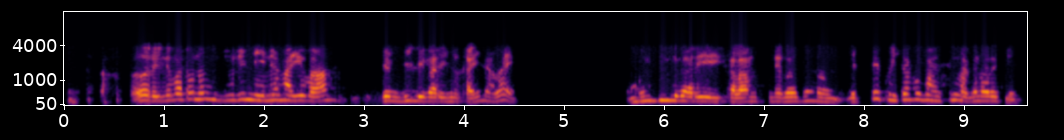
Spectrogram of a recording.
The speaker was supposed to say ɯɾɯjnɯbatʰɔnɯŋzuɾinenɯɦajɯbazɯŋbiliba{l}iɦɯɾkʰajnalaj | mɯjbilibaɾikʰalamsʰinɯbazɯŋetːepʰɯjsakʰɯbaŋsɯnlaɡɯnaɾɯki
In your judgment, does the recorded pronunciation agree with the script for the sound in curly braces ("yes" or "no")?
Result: no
